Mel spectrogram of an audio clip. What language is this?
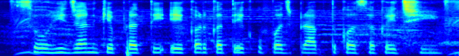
Maithili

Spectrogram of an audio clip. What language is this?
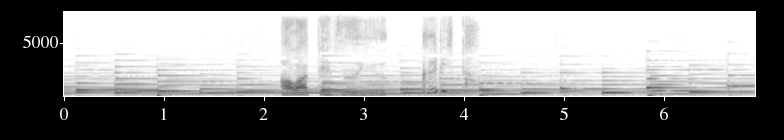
Japanese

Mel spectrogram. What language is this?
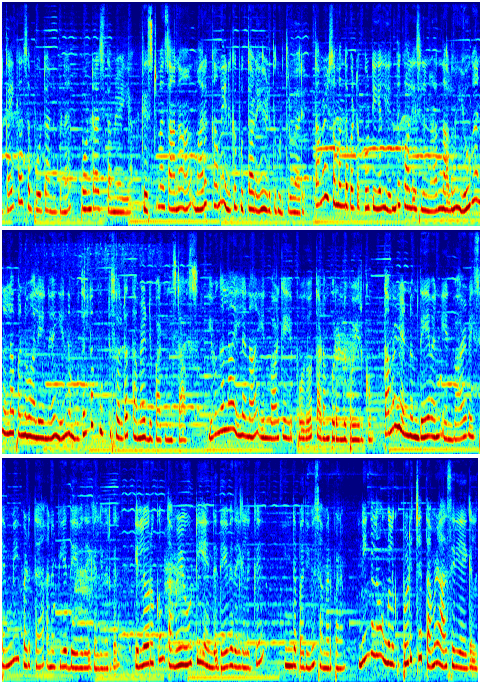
Tamil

